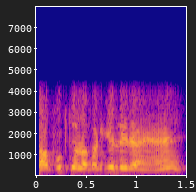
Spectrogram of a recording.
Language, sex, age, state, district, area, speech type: Hindi, male, 60+, Uttar Pradesh, Mau, urban, conversation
